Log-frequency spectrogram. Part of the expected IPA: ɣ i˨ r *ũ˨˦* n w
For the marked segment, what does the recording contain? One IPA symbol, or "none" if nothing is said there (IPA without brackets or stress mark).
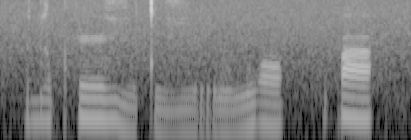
ũ˨˦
